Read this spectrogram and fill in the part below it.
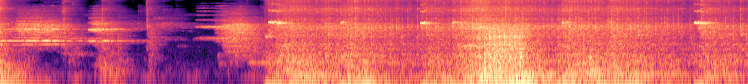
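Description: A sewing machine stitching a blouse seam runs in a steady close whir after a quiet start, with brief squeaky pauses and restarts, and no one speaks.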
